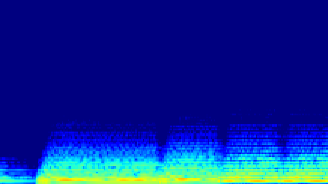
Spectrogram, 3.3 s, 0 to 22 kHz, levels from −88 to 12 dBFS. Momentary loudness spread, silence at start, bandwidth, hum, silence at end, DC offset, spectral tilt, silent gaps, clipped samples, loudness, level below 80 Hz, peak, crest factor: 5 LU; 0 s; 5.6 kHz; none; 0 s; under 0.1%; -4 dB/octave; none; under 0.1%; -25 LUFS; -82 dBFS; -14 dBFS; 12 dB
